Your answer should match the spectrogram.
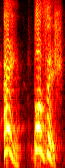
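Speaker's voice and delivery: high loud shout across the room; excited call. Acted. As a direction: yell down to him from the railing, drawn out. Little eel calls down from balcony.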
